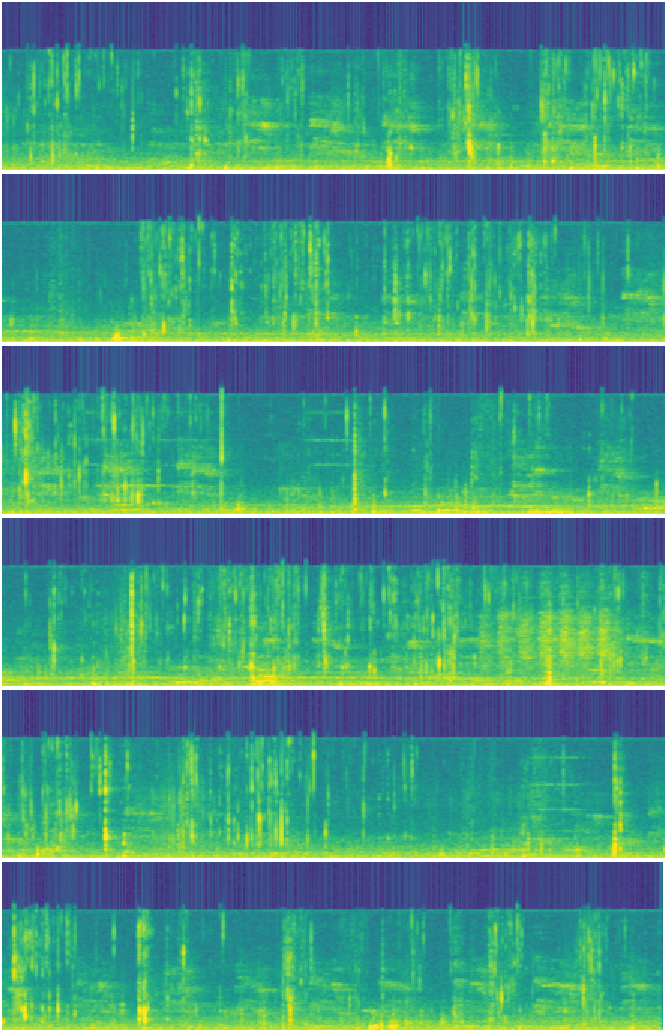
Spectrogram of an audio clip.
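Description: A person eating rice and curry by hand at close range: moist chewing and lip-smacking with many small wet clicks, over a steady low background hum.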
